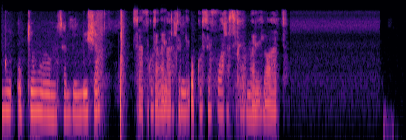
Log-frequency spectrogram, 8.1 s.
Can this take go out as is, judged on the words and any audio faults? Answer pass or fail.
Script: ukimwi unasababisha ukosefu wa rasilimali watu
fail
